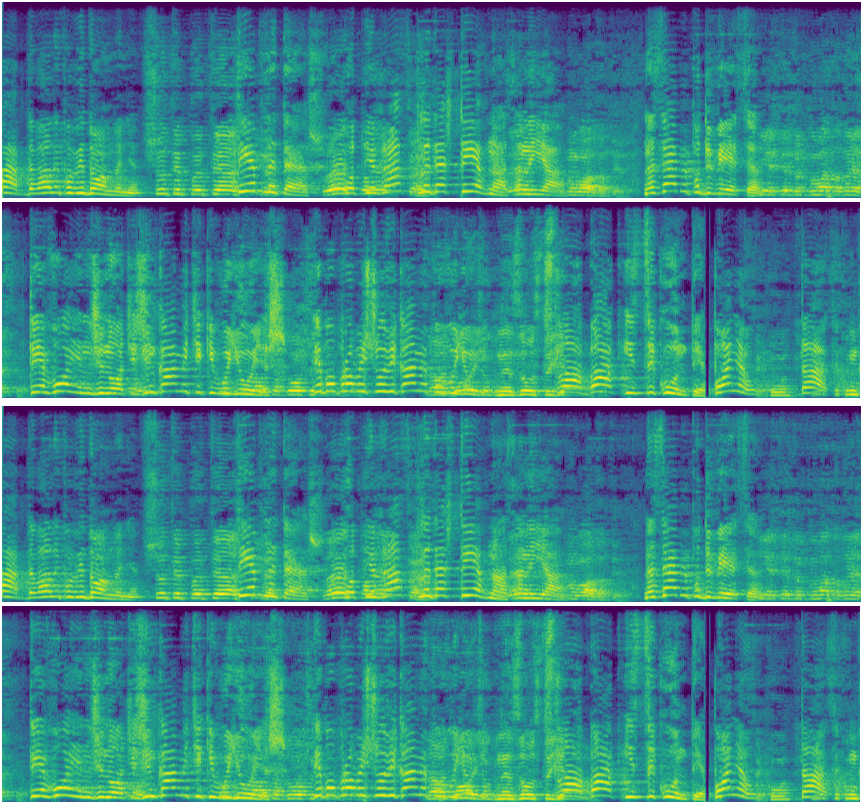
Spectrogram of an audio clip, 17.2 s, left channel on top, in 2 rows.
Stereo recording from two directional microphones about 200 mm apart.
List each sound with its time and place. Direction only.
0.0 s a man's voice: centre (ahead or behind)
1.5 s a man's voice: 15° right (ahead or behind)
2.3 s a man's voice: centre (ahead or behind)
3.2 s a man's voice: 15° right (ahead or behind)
8.9 s a man's voice: 15° right (ahead or behind)
13.6 s a man's voice: 35° right (ahead or behind); by 16.8 s 15° right (ahead or behind)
